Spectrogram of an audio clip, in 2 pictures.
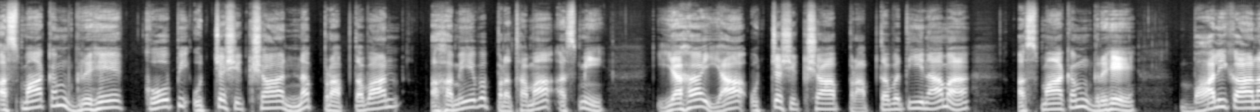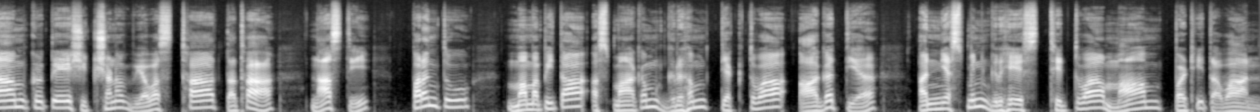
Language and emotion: Sanskrit, neutral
